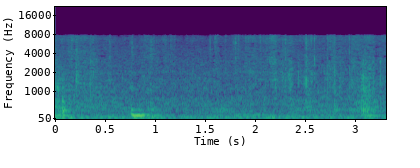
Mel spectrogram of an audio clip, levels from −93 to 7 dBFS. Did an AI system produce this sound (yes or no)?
yes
